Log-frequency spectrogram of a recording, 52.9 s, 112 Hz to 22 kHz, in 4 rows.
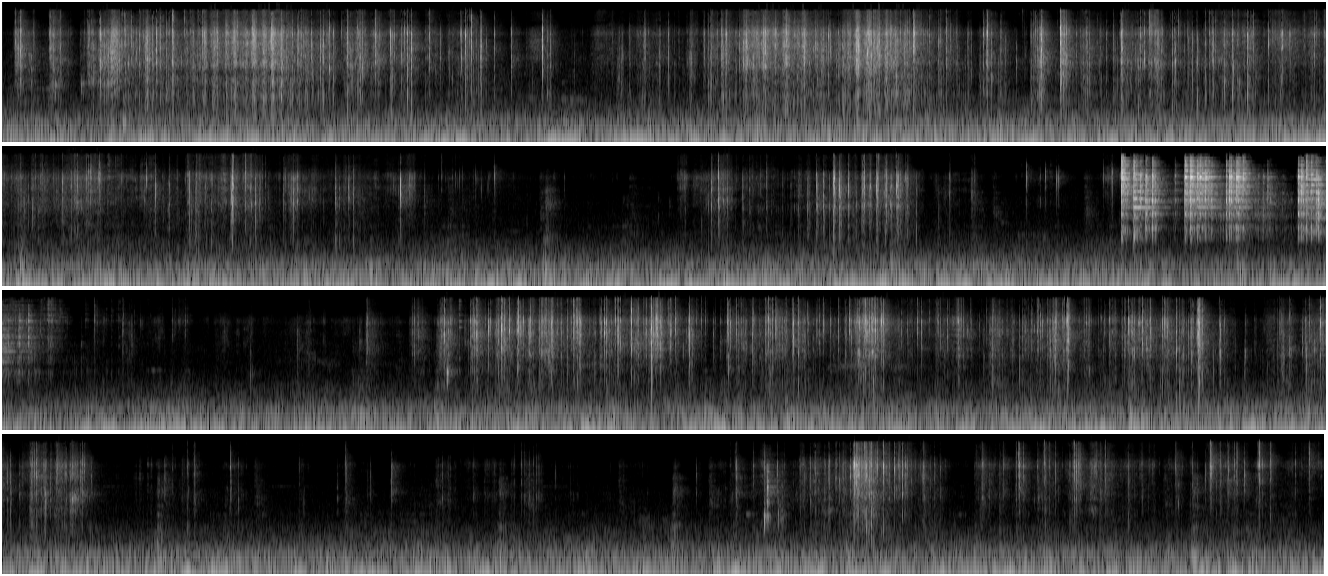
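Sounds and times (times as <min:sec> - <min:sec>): wrappers crinkling and tearing: 0:00.0 - 0:17.8, 0:20.0 - 0:22.8, 0:30.1 - 0:40.7, 0:47.0 - 0:52.9
low hum: 0:00.0 - 0:52.9.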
